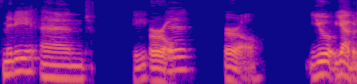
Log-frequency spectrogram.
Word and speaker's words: URL: And that's actually the scene where it's Smitty and Earl. Yeah, but it's spelled URL, right? His name is URL, pronounced Earl. Earl.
